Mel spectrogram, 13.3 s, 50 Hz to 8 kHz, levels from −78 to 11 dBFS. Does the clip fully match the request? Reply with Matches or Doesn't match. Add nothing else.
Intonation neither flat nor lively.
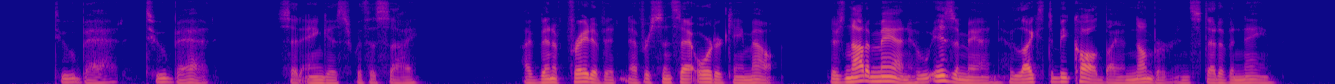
Matches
